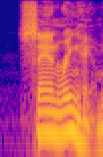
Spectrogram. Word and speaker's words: Sandringham: It looks like Sandringham is what it looks like.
